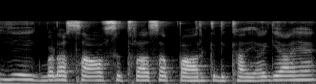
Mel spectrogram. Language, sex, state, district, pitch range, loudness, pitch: Hindi, female, Delhi, New Delhi, 180-205 Hz, -17 LUFS, 195 Hz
